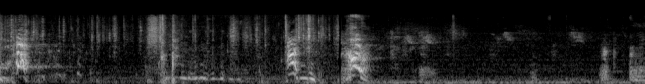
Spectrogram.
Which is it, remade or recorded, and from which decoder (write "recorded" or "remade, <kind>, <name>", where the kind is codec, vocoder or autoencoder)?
recorded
